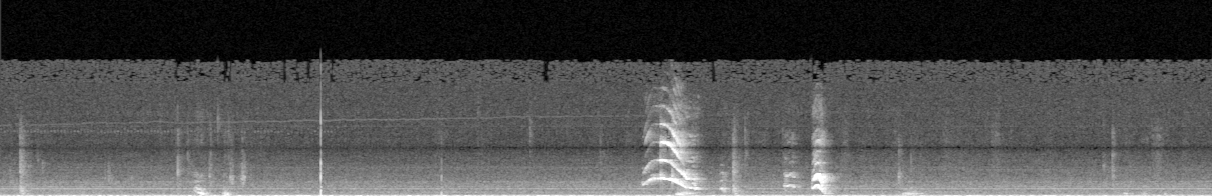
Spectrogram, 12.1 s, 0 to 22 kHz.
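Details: Three-week-old puppies, a trio of male littermates born to Kaya on November 22, 2009; scattered soft squeaks with two clear high whimpers, a falling cry around the middle and a shorter one shortly after, over steady room hum.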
